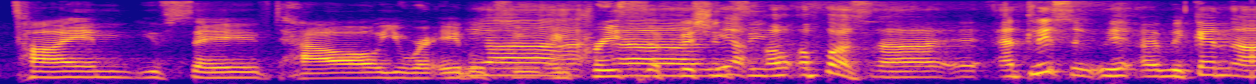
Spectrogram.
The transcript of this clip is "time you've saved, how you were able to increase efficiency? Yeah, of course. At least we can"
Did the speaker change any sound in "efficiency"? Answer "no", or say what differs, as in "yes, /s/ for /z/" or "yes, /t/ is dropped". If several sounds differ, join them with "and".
no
